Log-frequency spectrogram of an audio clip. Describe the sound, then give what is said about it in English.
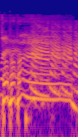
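A single loud air horn blast holds for about a second, its brassy pitch sagging slightly downward toward the end, with no talking. “That's what when he honks his horn, that's what it sounds like.”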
